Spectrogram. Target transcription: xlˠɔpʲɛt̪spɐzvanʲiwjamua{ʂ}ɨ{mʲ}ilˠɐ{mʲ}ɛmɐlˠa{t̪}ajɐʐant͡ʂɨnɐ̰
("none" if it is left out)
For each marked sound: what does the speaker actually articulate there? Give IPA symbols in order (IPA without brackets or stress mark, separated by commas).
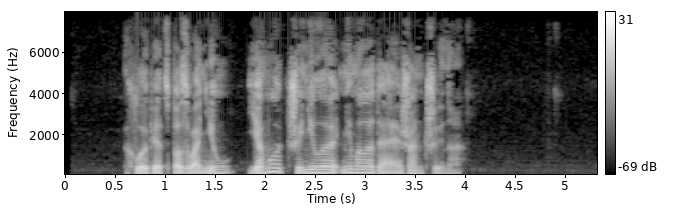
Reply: t͡ʂ, nʲ, nʲ, d̪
